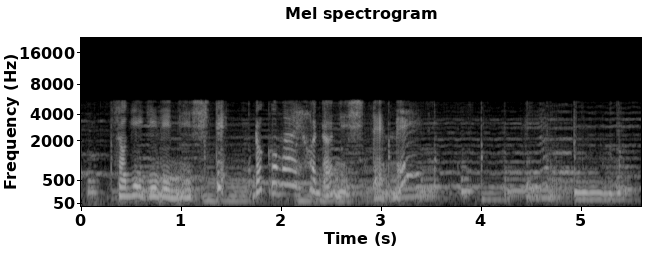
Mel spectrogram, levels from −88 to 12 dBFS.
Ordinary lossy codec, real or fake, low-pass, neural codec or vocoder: none; fake; 5.4 kHz; vocoder, 22.05 kHz, 80 mel bands, Vocos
